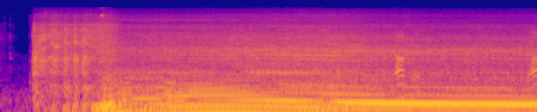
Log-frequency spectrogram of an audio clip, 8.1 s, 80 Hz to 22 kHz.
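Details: Mitsubishi 3000GT VR-4 after installing AEM fuel pressure regulator and gauge, new fuel pump and fixing boost/vacuum leaks: rough stumble at start, then revs settle into a deep, steady idle that smooths out and holds; running properly.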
